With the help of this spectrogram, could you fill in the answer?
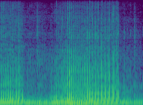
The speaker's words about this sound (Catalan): Ell, amb la determinació i l'estrèpit que la situació requeria, va arrencar la moto i es va perdre carrer enllà.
